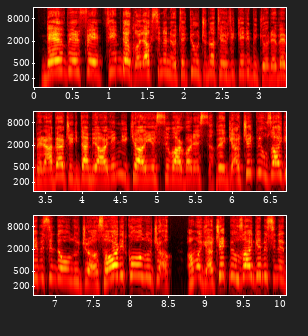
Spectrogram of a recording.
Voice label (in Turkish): animasyon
